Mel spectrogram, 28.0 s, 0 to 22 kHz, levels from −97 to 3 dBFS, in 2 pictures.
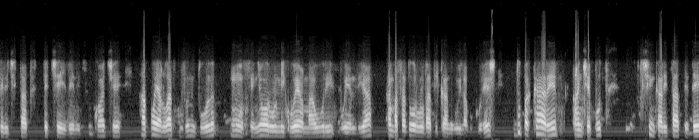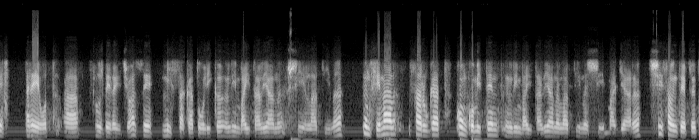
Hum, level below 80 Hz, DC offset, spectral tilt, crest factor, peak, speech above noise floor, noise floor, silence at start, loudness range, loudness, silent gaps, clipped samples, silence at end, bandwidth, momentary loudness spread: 50 Hz at -70 dBFS; -66 dBFS; under 0.1%; -4.5 dB/octave; 16 dB; -2 dBFS; 21 dB; -39 dBFS; 0 s; 4 LU; -19 LUFS; none; under 0.1%; 0.05 s; 10 kHz; 12 LU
